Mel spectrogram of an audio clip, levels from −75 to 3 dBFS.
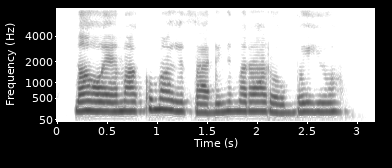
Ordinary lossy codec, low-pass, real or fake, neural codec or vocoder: none; none; fake; codec, 16 kHz, 2 kbps, FreqCodec, smaller model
